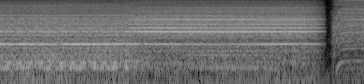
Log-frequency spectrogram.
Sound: drilling

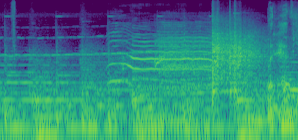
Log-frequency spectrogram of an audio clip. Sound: villager puppets screaming

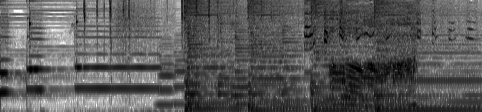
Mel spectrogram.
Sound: squirrels Chatter

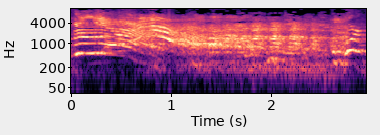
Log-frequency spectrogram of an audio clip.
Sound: laughter

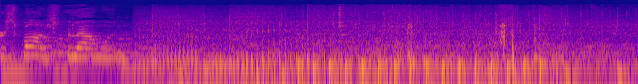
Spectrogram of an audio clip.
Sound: motorcycle engine revving; upbeat rock music

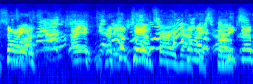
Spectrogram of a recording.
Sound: group chattering

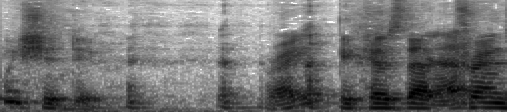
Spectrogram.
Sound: laughs

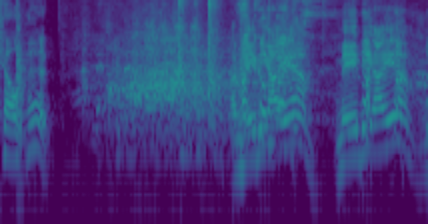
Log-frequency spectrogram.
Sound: laughter

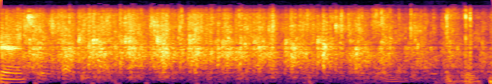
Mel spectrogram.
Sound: crowd applauding

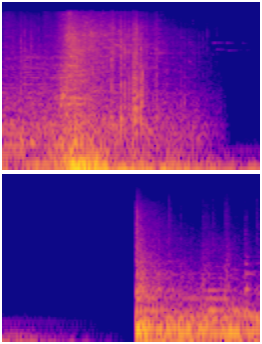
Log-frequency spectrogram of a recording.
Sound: ice breaking; suspenseful music

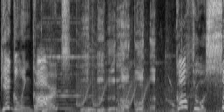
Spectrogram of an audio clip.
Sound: giggling

